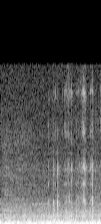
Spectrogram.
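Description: Faint rubbing and a few light clicks about a second in, from a lightsaber's Delrin chassis and pommel being worked into the hilt by hand.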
